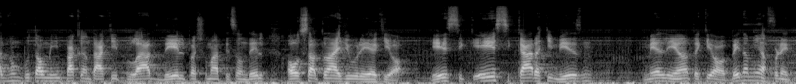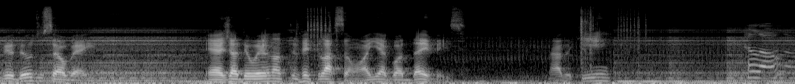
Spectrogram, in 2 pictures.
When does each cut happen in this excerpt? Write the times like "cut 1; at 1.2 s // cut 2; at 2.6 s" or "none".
none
